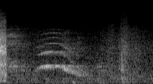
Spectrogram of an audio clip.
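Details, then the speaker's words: A woman's faint, distant voiced sneeze heard from across the street, a rising then falling cry between brief clicks in a quiet room. "Bless you. You guys hear that lady sneeze? I think something's wrong if I can hear you sneeze from like across the street."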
